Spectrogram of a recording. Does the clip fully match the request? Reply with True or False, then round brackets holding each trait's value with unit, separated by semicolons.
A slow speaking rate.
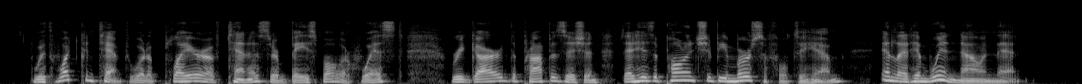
False (165 wpm)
